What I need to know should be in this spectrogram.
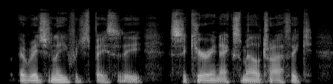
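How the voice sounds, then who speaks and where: On a very clean recording with a silent background and a dry, close sound with no echo, a man with an Irish accent speaks at a fairly low pitch with fairly even intonation. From Ireland. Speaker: software engineering executive. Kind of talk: radio interview.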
